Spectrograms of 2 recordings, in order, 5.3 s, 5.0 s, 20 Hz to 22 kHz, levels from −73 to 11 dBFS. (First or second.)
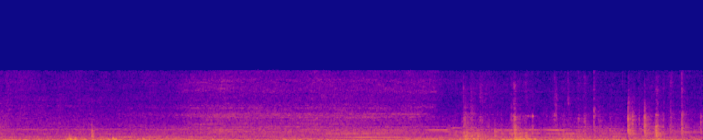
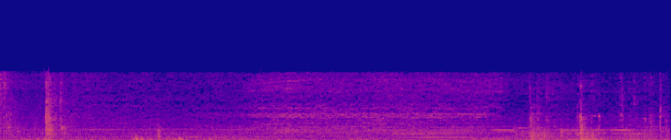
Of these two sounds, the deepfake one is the first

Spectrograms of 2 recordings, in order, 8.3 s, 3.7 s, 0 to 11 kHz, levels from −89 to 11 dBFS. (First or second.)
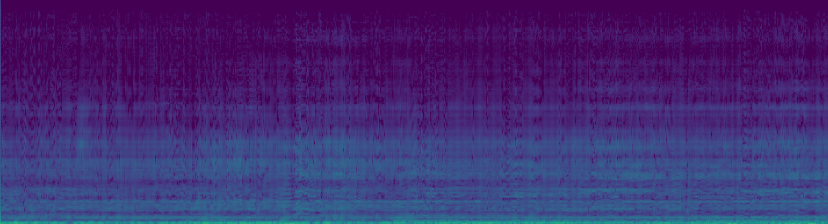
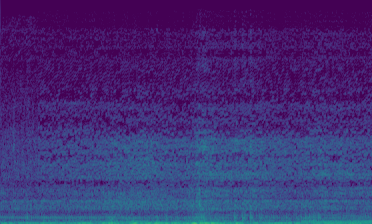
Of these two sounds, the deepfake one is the first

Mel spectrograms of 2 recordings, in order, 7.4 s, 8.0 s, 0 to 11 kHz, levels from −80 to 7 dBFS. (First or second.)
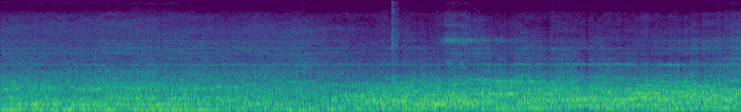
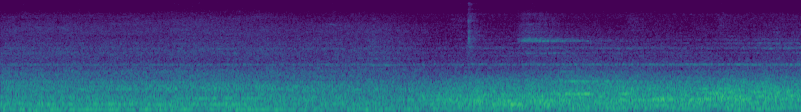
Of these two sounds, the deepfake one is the first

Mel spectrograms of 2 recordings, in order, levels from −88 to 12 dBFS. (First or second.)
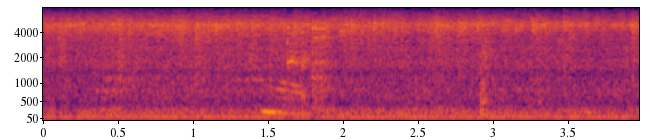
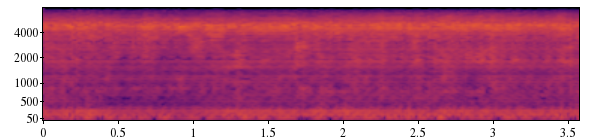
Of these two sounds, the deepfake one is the second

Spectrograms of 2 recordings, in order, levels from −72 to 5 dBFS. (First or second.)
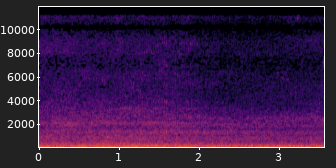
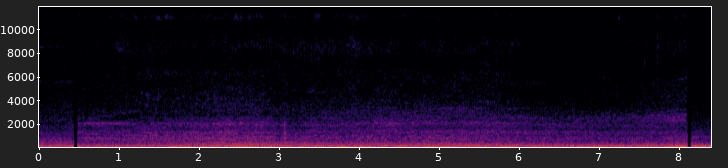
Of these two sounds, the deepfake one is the second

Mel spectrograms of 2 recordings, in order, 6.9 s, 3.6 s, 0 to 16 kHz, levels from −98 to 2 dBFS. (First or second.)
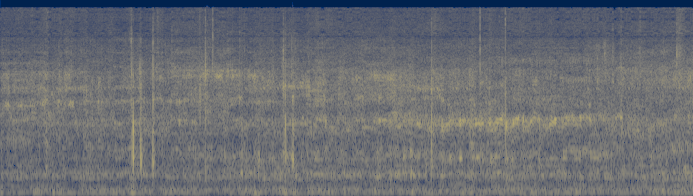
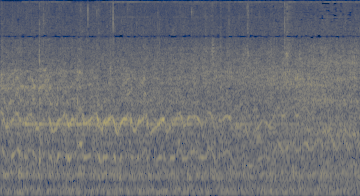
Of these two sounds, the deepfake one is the first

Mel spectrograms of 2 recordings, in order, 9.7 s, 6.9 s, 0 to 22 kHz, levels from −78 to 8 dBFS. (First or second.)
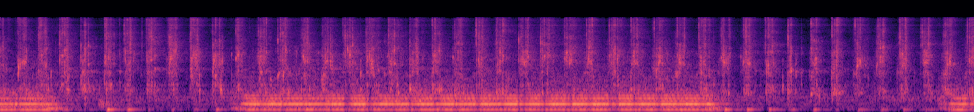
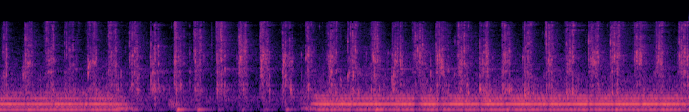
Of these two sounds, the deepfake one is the first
